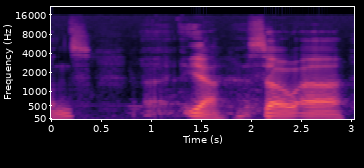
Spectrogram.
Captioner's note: audience laughing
